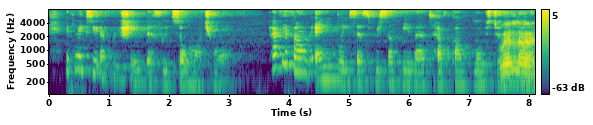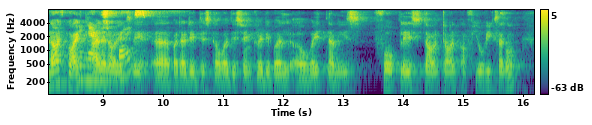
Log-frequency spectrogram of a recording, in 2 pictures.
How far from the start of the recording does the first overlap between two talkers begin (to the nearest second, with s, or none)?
7 s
